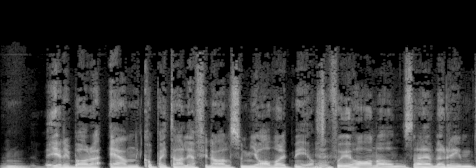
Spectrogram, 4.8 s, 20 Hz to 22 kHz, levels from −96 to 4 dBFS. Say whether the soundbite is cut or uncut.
cut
